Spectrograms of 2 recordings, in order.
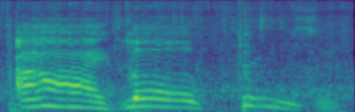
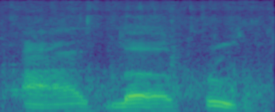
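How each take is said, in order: First: It is said in a loud voice. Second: It is said at a normal volume.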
